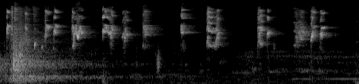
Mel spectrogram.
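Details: Steady morning chirping by lovebirds, a string of sharp, buzzy high notes in pairs and triplets, fairly evenly spaced, with quiet lower chatter underneath.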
